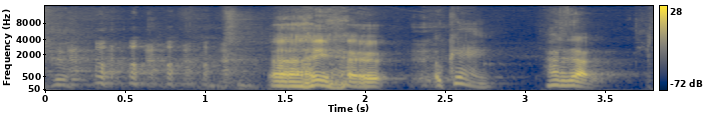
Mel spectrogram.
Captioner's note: audience laughing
